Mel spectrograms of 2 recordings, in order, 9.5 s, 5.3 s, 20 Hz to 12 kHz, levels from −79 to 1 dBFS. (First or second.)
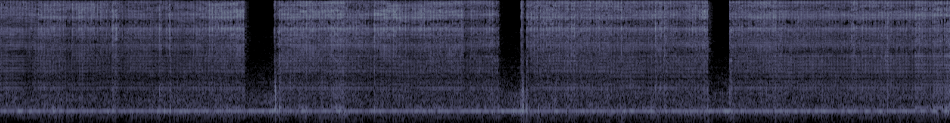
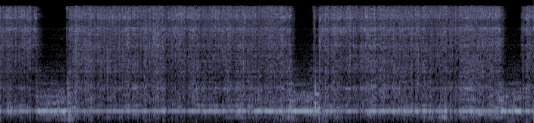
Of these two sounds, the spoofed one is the second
